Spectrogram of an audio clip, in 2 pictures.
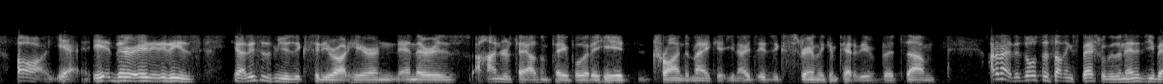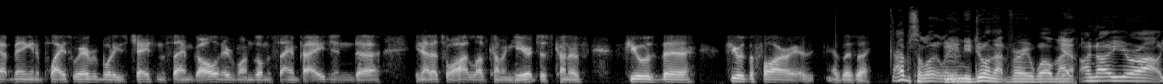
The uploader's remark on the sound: On The Phone From Nashville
